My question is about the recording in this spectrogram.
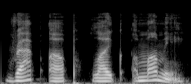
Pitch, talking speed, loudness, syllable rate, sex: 160 Hz, 155 wpm, -16 LUFS, 3.8 syllables/s, female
